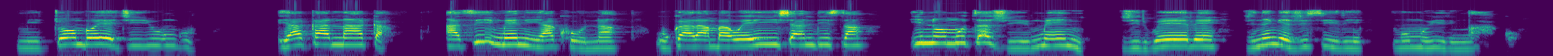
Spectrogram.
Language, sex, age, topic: Ndau, male, 25-35, health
